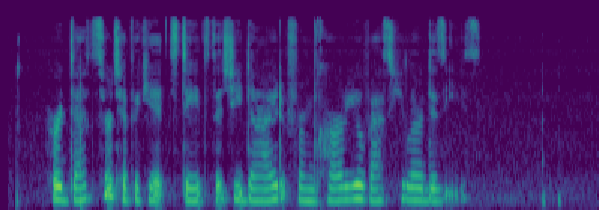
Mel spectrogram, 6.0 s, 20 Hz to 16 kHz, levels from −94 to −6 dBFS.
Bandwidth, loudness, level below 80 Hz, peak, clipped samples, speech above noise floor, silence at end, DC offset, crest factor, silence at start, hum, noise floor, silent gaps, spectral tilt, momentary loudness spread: 11.5 kHz; -37 LUFS; -86 dBFS; -18 dBFS; under 0.1%; 35 dB; 0.55 s; under 0.1%; 20 dB; 0.15 s; none; -72 dBFS; none; -4 dB/octave; 8 LU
